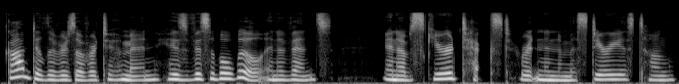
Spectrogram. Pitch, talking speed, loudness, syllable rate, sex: 225 Hz, 160 wpm, -17 LUFS, 4.9 syllables/s, female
